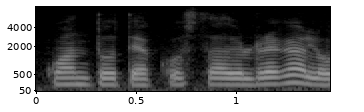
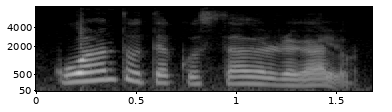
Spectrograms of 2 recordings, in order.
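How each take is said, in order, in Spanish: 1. La palabra 'cuánto' se dice plana, sin énfasis de pregunta. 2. La palabra 'cuánto' se enfatiza mucho, como pregunta. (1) "no sería tan um, acentuado la entonación de pregunta" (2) "Va tildado pues para indicar justamente esa exaltación de la palabra"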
